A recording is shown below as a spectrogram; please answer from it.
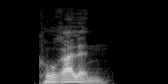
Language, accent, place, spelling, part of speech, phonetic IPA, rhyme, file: German, Germany, Berlin, korallen, adjective, [koˈʁalən], -alən, De-korallen.ogg
- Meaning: coral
